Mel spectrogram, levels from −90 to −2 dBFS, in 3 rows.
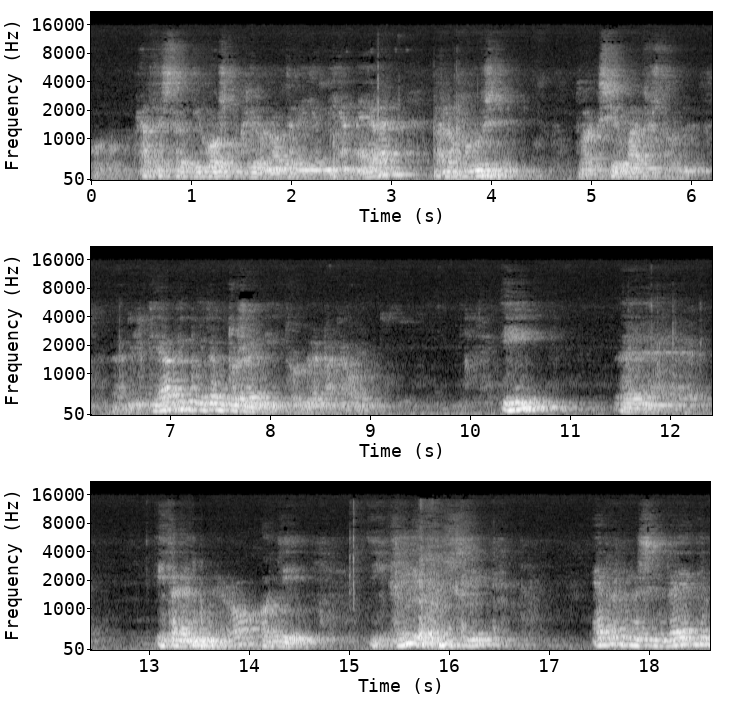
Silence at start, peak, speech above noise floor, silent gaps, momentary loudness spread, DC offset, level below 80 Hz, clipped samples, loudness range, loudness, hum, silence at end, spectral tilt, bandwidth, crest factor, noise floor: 0 s; 0 dBFS; 29 dB; none; 17 LU; under 0.1%; -42 dBFS; under 0.1%; 4 LU; -16 LUFS; none; 0 s; -8 dB/octave; 14.5 kHz; 16 dB; -43 dBFS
